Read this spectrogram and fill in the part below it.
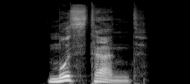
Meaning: present participle of mustern
- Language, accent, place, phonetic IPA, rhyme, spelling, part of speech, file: German, Germany, Berlin, [ˈmʊstɐnt], -ʊstɐnt, musternd, verb, De-musternd.ogg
